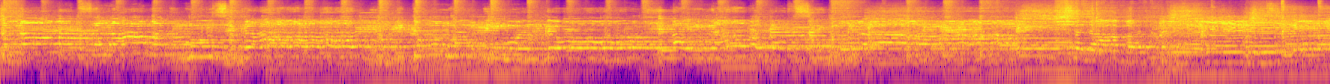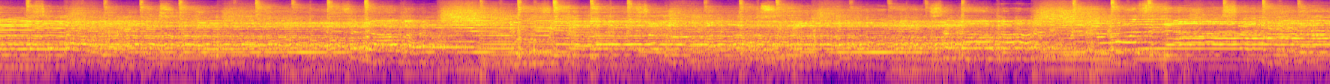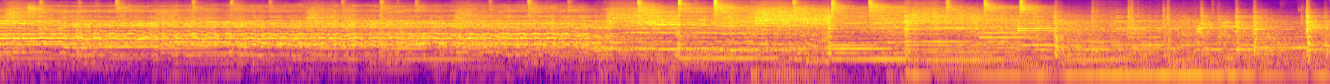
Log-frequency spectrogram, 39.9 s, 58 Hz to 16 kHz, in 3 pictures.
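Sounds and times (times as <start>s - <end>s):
instrumental backing: 0.0s - 39.9s
vocal group singing in harmony: 0.0s - 39.9s.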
